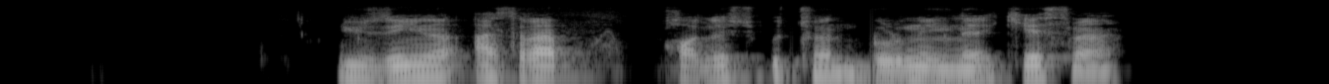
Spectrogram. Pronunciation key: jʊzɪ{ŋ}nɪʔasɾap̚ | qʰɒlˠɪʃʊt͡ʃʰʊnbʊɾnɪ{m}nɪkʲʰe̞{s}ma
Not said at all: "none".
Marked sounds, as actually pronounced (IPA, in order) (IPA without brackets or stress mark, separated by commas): ŋ, ŋ, s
